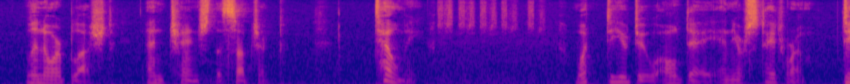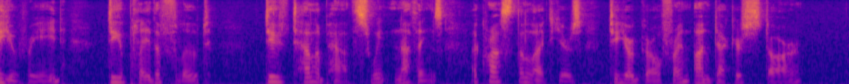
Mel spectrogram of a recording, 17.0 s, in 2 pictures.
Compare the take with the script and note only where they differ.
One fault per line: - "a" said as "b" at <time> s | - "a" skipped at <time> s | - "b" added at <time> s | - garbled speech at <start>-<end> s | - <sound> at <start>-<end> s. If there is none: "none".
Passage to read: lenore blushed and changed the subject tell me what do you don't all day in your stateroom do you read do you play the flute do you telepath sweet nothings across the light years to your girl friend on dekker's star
- laugh at 4.4-5.5 s
- "don't" said as "do" at 6.3 s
